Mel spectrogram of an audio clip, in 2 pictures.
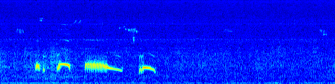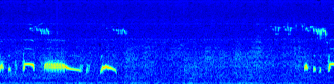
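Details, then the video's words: Spotted dove with a 'giọng đồng' field-style voice, cooing to stir up and train decoy birds: two phrases of short clipped coos building to a long falling note, spaced about five seconds apart, with faint high chirps from other birds. "Chim cu gáy kích bổi gáy nhanh❣ tiếng chim cu đất gáy gọi giọng đồng kích bổi tập mồi hiệu quả"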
